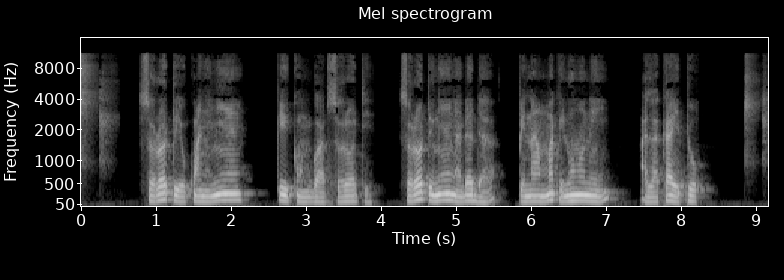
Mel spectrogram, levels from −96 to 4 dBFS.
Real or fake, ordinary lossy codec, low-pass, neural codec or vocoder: fake; MP3, 48 kbps; 14.4 kHz; autoencoder, 48 kHz, 32 numbers a frame, DAC-VAE, trained on Japanese speech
